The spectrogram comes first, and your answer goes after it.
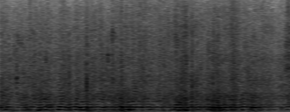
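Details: Honeybee colony in Michigan during hive splitting to prevent swarming, giving a continuous, even buzzing drone with a clear low hum throughout and occasional soft taps.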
